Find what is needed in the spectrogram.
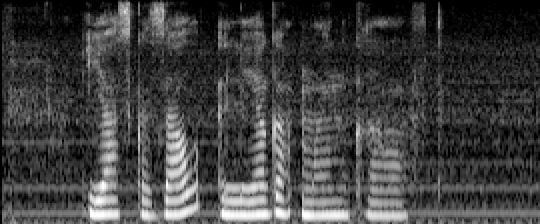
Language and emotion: Russian, sad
